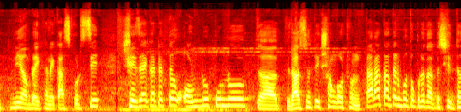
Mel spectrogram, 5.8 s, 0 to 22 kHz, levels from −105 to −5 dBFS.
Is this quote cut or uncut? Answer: uncut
